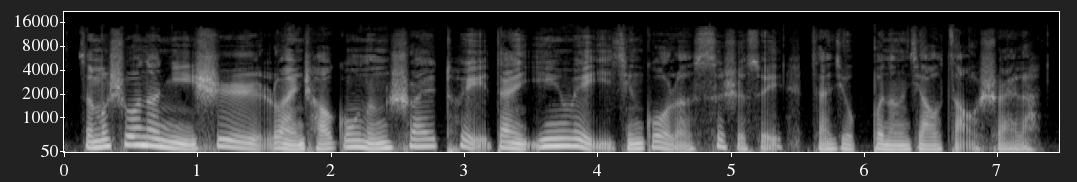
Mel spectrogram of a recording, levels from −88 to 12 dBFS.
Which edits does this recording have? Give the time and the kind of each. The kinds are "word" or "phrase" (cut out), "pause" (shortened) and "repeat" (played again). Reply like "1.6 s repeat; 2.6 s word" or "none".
5.5 s pause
